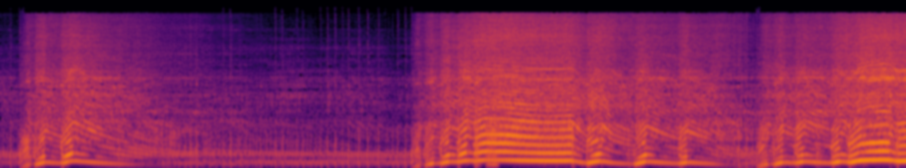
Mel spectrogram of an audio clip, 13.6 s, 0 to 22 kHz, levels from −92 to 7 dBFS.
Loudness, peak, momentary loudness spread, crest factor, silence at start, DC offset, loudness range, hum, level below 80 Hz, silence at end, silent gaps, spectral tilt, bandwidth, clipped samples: -20 LUFS; -4 dBFS; 22 LU; 18 dB; 0 s; under 0.1%; 19 LU; none; -54 dBFS; 0 s; none; -3 dB/octave; 16.5 kHz; under 0.1%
